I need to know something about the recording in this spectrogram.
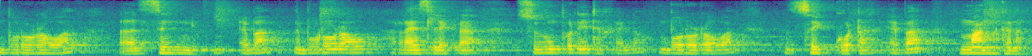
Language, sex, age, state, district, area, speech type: Bodo, male, 18-30, Assam, Baksa, urban, spontaneous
